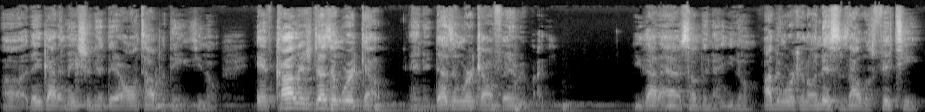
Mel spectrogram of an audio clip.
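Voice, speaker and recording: A man's voice: medium pitch, fairly even intonation, quick pace, fairly bright tone, a little hiss or hum. A twenty-one-year-old man, a guest on a podcast, talking reflectively in casual chat and checking in with his listener often. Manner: reflective, keeps saying "you know what I'm saying".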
